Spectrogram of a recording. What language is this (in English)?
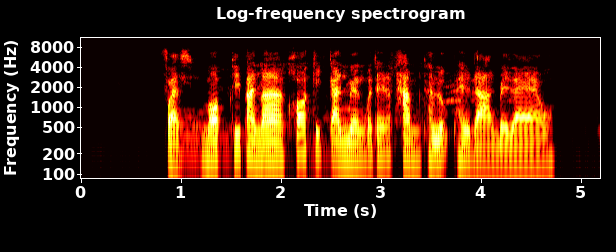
Thai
